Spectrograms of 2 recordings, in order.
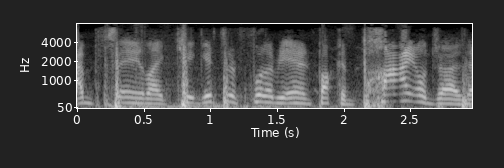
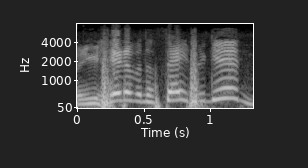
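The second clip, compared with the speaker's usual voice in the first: excited narration; 8 semitones higher than usual. A narrator's reading. GM narrates punch climax.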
